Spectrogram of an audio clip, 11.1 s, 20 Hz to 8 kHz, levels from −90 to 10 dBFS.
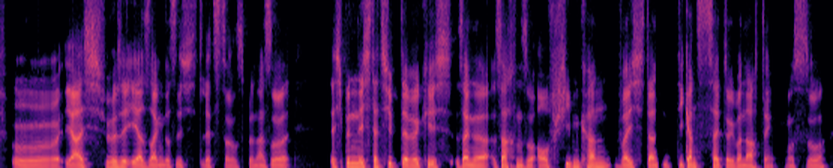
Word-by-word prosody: Äh 100 -2 -1
ja, 115 +3 +6
ich 120 +1 -3
würde 130 +2 +3
eher 120 -1 +3
sagen, 110 0 0
dass 100 0 -5
ich 100 -2 -7
letzteres 90 -2 -6
bin. 95 +1 -8
Also, 100 +3 -1 0.6
ich 120 -1 -3
bin 150 -1 +4
nicht 145 -1 +3
der 130 - +5
Typ, 130 0 -1
der 120 -3 +5
wirklich 120 -1 0
seine 115 -1 +3
Sachen 115 0 0
so 100 0 -3
aufschieben 120 +5 -2
kann, 135 +5 +1
weil 110 -7 +2
ich 110 - -5
dann 110 -2 +3 0.3
die 105 - -3
ganze 120 +3 +3
Zeit 120 -2 +1
darüber 100 -3 0
nachdenken 95 -3 -3
muss, 95 0 -8
so. 105 +5 -4
110 Hz, 180 wpm, -24 LUFS, 100-120 Hz, 0.6 s, ja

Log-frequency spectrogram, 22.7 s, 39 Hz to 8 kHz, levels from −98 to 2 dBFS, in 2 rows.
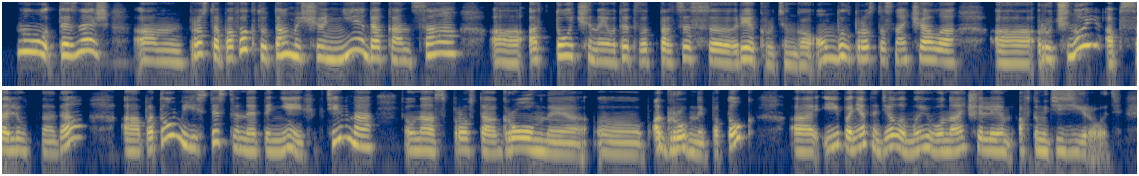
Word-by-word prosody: Ну, 340 -4 +5
ты 275 0 +5
знаешь, 335 -1 +3 0.2
ам, 190 -2 -4
просто 280 -3 +3
по 230 +1 +3
факту 370 -11 +3
там 270 +4 +4
ещё 245 -1 0
не 260 - +1
до 230 -4 +4
конца, 225 - -1 0.3
а, 180 -2 -2
отточенный 210 -1 +1
вот 180 - -6
этот 230 -3 0
вот 190 0 -4
процесс, 205 +4 -1
э, 185 -3 +4
рекрутинга. 165 -7 -1
Он 200 +9 -1
был 245 -1 +2
просто 225 -1 -1
сначала, 200 -2 +1 0.3
а, 170 -1 -1
ручной 255 - +4
абсолютно, 175 -4 -2
да? 355 - +2 0.4
А 165 -2 -2
потом, 360 - +1
естественно, 215 - -3
это 170 +1 -4
неэффективно. 215 - -1 0.3
У 175 - -2
нас 170 -2 -2
просто 180 -3 -1
огромная, 160 -5 0
э, 145 -2 -5
огромный 175 -7 +2
поток, 150 - 0 0.4
э, 165 -1 +1
и 225 +5 -4
понятно 220 +1 +2
дело, 205 +3 +2
мы 170 +4 -3
его 170 -6 -1
начали 170 -1 -1
автоматизировать. 170 - -6
195 Hz, 125 wpm, -23 LUFS, 170-235 Hz, 0.4 s, Ну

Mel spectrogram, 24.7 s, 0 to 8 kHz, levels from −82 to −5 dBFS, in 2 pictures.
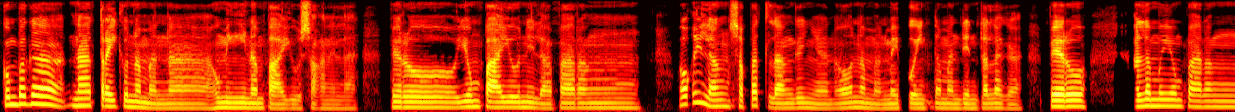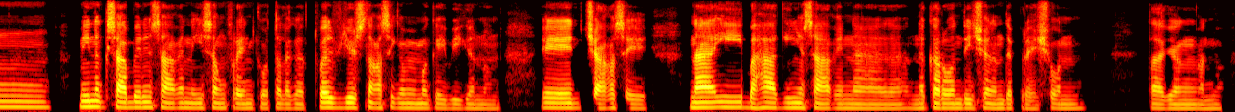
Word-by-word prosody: Kumbaga 210 -3 +4
na-try 185 -1 +4
ko 160 - 0
naman 120 -6 -1
na 115 -1 -2
humingi 130 -1 0
ng 125 0 +1
payo 110 -1 +2
sa 115 - +4
kanila. 110 -1 -8 0.3
Pero 140 -1 +1 0.4
yung 155 +2 0
payo 140 -1 +4
nila 125 -5 -2
parang 125 +1 -1 0.9
okey 255 +5 +2
lang, 165 -4 +2
sapat 185 +2 +1
lang, 125 -2 +1
ganyan. 120 -3 -5
Oo 120 +2 -3
naman, 115 -4 -5
may 120 0 -3
point 120 0 -1
naman 120 -3 -5
din 120 -1 -2
talaga. 115 -2 -3 0.2
Pero 160 -1 +7 0.5
alam 175 +2 +5
mo - - +2
yung 170 -1 -1
parang 155 -1 0 1.0
may 155 0 +1
nagsabi 140 -2 +4
rin 140 - -3
sa'kin 130 -1 -1
na 125 - -6
isang 125 0 0
friend 120 -1 -4
ko 115 0 -9
talaga, 115 -1 -7
12 135 -1 0
years 130 -1 +3
na 125 -3 -2
kasi 130 +3 +1
kaming 125 -1 -6
magkaibigan 115 -1 -8
no'n 110 0 -13 0.4
and 125 -1 +3
'tsaka 120 +1 +3
kasi 115 -2 0 0.5
naibahagi 135 -2 +2
niya 125 - -1
sa 125 - +4
akin 115 0 -8
na 115 - -3 0.5
nagkaroon 120 +1 -2
din 120 - -2
siya 125 +3 +3
ng 115 - -8
depression. 110 0 -5 0.6
Talagang 110 -1 -4
ano 110 +1 -13
125 Hz, 155 wpm, -25 LUFS, 115-140 Hz, 1.0 s, Pero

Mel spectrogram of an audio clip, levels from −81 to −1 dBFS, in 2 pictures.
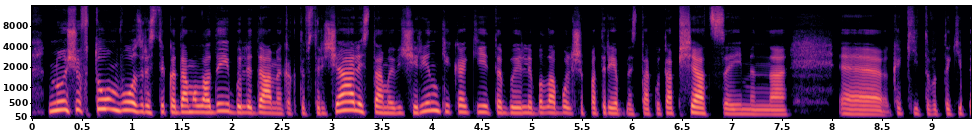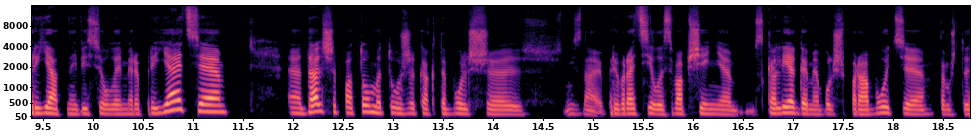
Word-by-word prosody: ну, 255 +4 +4
еще 285 +1 +3
в - - -6
том 310 -2 +3
возрасте, 220 -6 +2
когда 205 0 +3
молодые 210 +4 +2
были, 195 -1 +1
да, 180 0 +4
мы 165 -1 -5
как-то 170 +1 -9
встречались, 235 - +3
там 185 -3 +1
и - - -1
вечеринки 220 +7 -1
какие-то 200 -2 -2
были, 180 0 -1
была 185 +1 -1
больше 175 -2 -4
потребность 170 -3 -4
так 155 -2 -5
вот 160 +2 -8
общаться- 175 -2 +2
именно, 140 -2 -2 0.5
э, 140 -6 0
какие-то 160 -3 -11
вот 145 - -12
такие 150 -5 -8
приятные, 165 -5 +1
веселые 150 -1 -3
мероприятия. 220 - +3 0.6
Э, 175 -1 -3
дальше 215 +4 +4
потом 200 +2 0
это 180 +1 -4
уже 165 -1 -3
как-то 160 +1 -5
больше, 145 -3 -3
сю 145 - -20
не 150 - -11
знаю, 140 -4 -7
превратилось 160 -2 -1
в 160 - -2
общение 155 -3 -1 0.2
с - - -9
коллегами, 165 -3 +2
больше 145 +1 -6
по - - -1
работе, 150 -1 -1
потому 145 -1 -7
что 135 +3 -7
170 Hz, 165 wpm, -24 LUFS, 150-200 Hz, 0.6 s, ну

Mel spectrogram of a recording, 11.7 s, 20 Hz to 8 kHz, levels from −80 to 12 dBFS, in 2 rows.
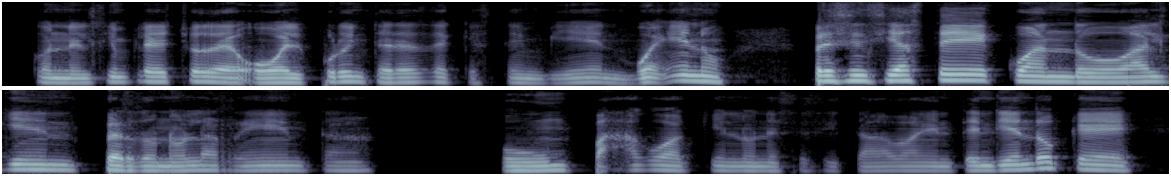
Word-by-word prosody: Con 110 -2 -1
el 110 0 -2
simple 125 +3 -1
hecho 130 +1 -1
de, 125 -3 +4
o 115 0 +3
el 110 -2 +2
puro 130 +4 -1
interés 120 -2 -2
de 120 -3 -8
que 100 - -20
estén 105 -1 -10
bien. 105 -1 -7
Bueno, 140 +4 +1 0.4
¿presenciaste 155 +2 +5
cuando 130 -4 +3
alguien 130 -1 0
perdonó 110 -2 +1
la 120 +1 -4
renta 115 -1 -9 0.6
o 110 - -4
un 110 +2 -1
pago 120 +1 -7
a 110 -3 -7
quien 110 -1 -10
lo 110 - -6
necesitaba?, 105 +1 -12
entendiendo 120 +9 -1
que 125 -5 0
115 Hz, 150 wpm, -21 LUFS, 110-130 Hz, 0.6 s, presenciaste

